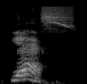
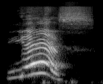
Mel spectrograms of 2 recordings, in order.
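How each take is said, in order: First: It sounds bored and uninterested. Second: It sounds very excited, fast and loud.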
